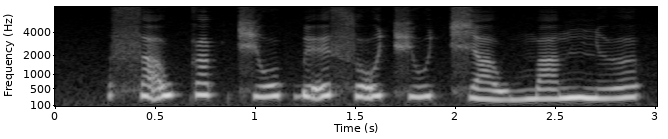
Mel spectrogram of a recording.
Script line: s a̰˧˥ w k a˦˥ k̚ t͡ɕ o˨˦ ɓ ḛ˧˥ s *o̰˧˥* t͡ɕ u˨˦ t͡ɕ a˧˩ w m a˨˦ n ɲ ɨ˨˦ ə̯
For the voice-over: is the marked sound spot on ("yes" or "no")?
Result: yes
